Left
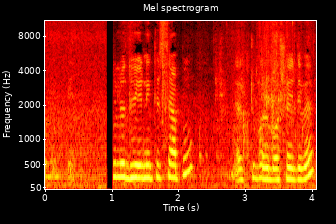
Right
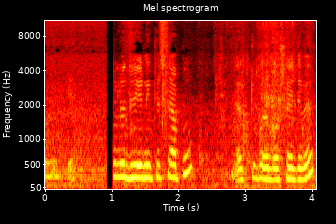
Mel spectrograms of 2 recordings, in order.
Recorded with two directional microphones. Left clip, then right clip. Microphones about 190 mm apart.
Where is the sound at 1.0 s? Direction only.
25° left (ahead or behind).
